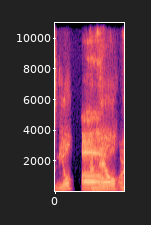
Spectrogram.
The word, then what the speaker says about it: Nail: Epic moment number 2 for me was when Piccolo absorbed, I think it's Neil or Nail or how do you say it? Nail.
